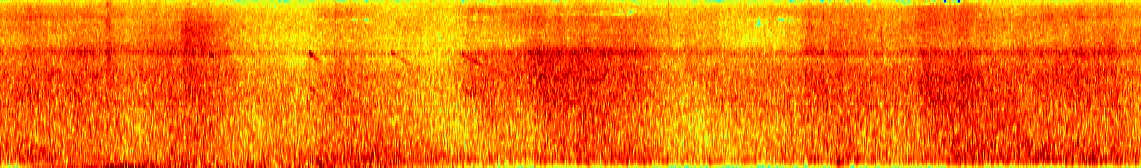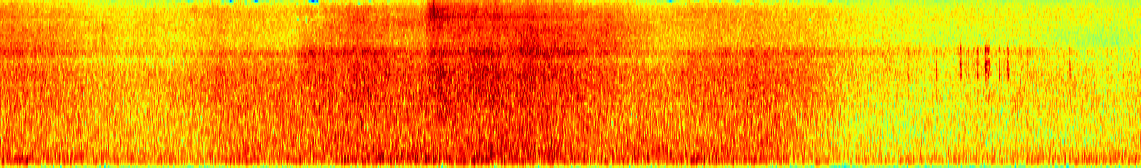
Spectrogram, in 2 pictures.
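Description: Small waves break and wash onto a sandy beach.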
